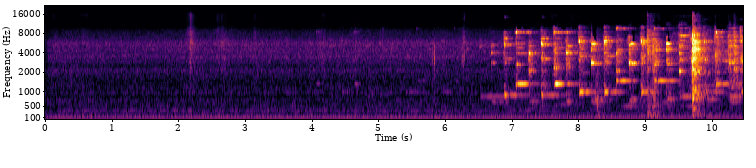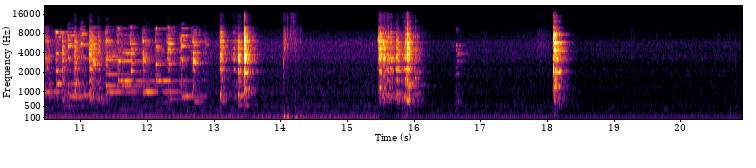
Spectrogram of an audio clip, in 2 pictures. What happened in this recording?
The microwave is running while I am preparing foor in the kitchen. The phone rings and stops as I do not pick up. Also, I am taking out dry cutleries for meal.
